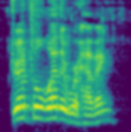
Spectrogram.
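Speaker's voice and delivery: put-on high, loud chipper old-timer; cheerful old man. A narrator's reading. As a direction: repeat it with bright cheer. Old-timer repeats his cheerful line.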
